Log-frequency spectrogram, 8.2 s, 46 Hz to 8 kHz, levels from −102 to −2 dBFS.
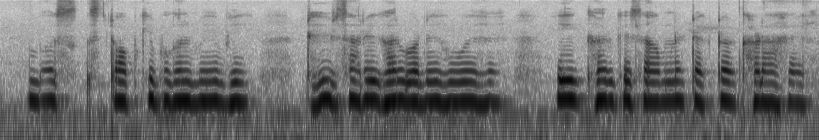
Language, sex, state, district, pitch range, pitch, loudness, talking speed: Hindi, female, Rajasthan, Nagaur, 185-200 Hz, 195 Hz, -14 LUFS, 130 wpm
